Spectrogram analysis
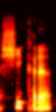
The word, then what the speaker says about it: xícara: A primeira, sendo em xícara, na palavra xícara, ela tem o som de sh em inglês, mas na palavra tóxico ela tem o som de s.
